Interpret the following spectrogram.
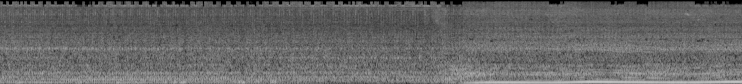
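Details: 2005 Ford Focus ZX3 with about 200,000 miles, being diagnosed for high idle and P2004: engine idles evenly, then pitch climbs and holds as revs rise, with the intake runner control actuator working correctly; normal running.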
